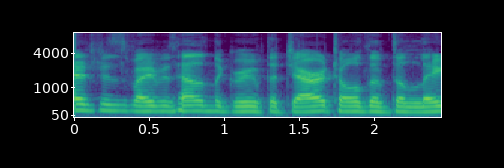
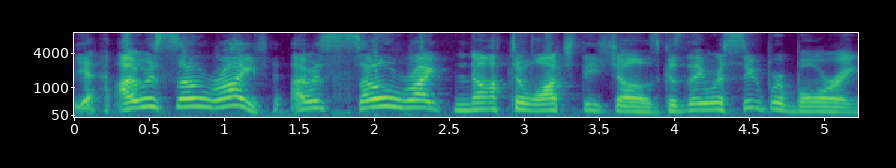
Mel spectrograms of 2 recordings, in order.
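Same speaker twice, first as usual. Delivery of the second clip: gleeful vindication; 6 semitones higher, 5 dB louder than usual. Real, not acted. Gloating about skipping shows.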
